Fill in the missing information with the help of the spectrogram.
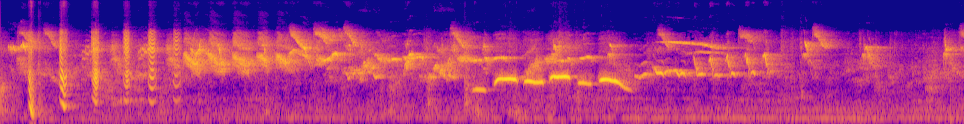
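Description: A Chinese hwamei sings a loud, rich, fast-changing song of chattering notes, sharp downslurs and clear slurred whistles, with no pause across ten seconds.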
